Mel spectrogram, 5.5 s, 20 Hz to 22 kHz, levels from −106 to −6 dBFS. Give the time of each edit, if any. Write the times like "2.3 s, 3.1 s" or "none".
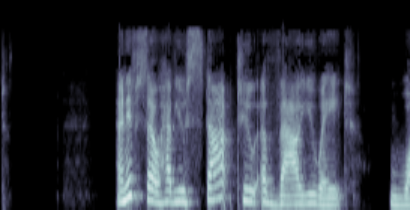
none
